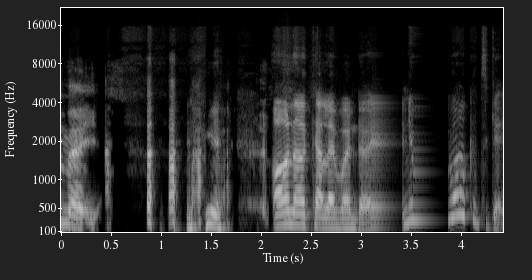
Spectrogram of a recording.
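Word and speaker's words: Arnaud Kalimuendo: I appreciate you saying this guy because you're too afraid to pronounce his name. It's Arnaud Calem-Wendo, mate. Arnaud Calem-Wendo, and you're welcome to get his FB ref up.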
